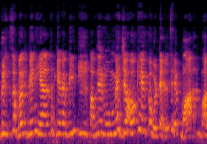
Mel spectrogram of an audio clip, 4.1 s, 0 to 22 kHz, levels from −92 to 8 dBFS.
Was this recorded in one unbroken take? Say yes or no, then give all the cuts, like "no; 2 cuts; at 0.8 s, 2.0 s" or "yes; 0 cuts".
yes; 0 cuts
